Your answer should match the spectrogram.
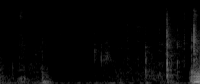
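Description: Tarot cards being handled: a faint papery rustle with a few soft clicks as the deck is squared and a card is dealt onto the table.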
